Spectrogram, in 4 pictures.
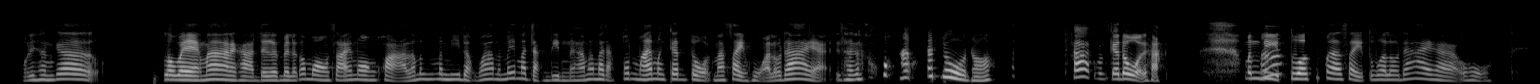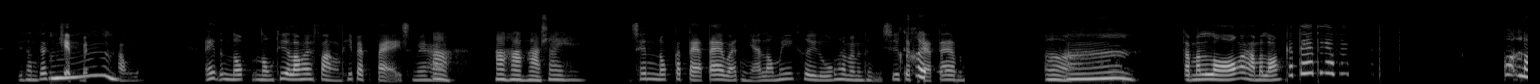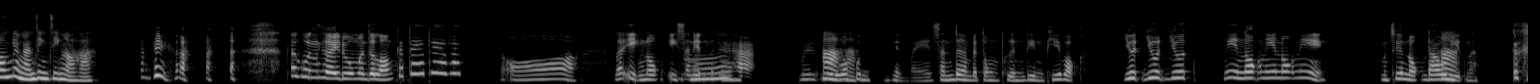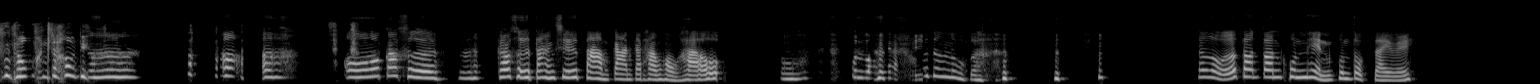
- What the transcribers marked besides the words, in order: tapping; other background noise; chuckle; background speech; other noise; unintelligible speech; laugh; chuckle; laughing while speaking: "ก็คือนกมันเด้าดิน"; chuckle; laugh; laughing while speaking: "เขา"; chuckle
- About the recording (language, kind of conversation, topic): Thai, podcast, เล่าเหตุผลที่ทำให้คุณรักธรรมชาติได้ไหม?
